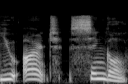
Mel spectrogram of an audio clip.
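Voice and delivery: ordinary delivery, nothing marked

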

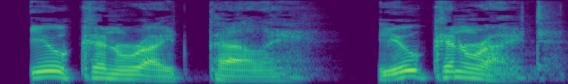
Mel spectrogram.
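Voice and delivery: put-on gravelly Brooklyn accent. Narrating a phone call, voicing the caller as Sonny Day's gravelly Brooklynese. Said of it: "His first client is Sonny Day, an aging comic who was the king of slapstick three decades ago. ... Somebody was speaking in this gravelly Brooklynese".

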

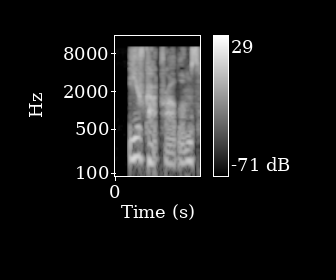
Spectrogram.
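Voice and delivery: said in a mutter, mumbled. Turning back to the scope, she answers the man beside her: muttered. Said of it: "she muttered".

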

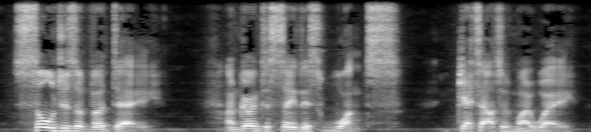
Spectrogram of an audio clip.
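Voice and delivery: haughty, arrogant, commanding tone full of superiority. Narrator reads an elf confronting soldiers formed in front of the gate: arrogant demand. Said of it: "the elf demanded arrogantly".

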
